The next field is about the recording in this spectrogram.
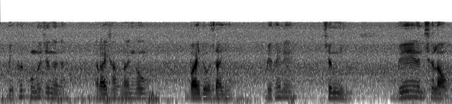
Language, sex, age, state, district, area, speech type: Bodo, male, 45-60, Assam, Kokrajhar, rural, spontaneous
